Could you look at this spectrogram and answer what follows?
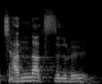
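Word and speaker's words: John Knox: 이 잔 낙스라고 하면 낙스라고 해서 뭐 이거 아니라 이름이 존 녹스예요. 존 녹스. 발음을 하면 잔 낙스였어요. 이 잔 낙스를 성경을 보면서 이는 그들의 말씀대로 개혁하려고 얼마나 애쓴지 몰라요.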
